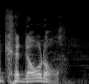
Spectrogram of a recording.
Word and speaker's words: Knodel: And your boy, Dan Knodel, and I'm pretty sure you pronounce the K.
